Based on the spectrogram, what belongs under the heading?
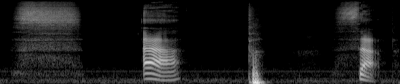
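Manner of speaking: "S, a, p, sap" sound by sound, then blended; one finger per sound. Shown as a demonstration. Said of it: "show you how to break up your words".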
